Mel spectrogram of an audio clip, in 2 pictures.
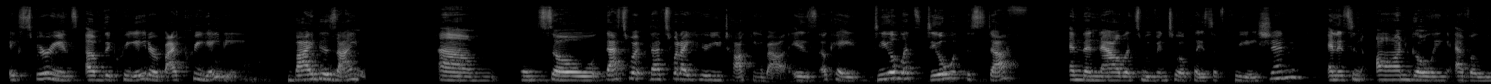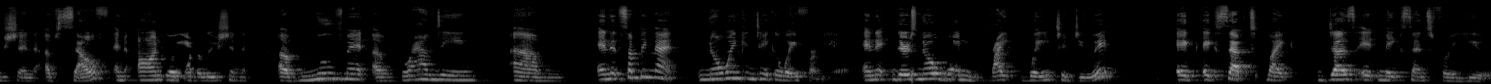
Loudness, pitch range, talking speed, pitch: -37 LUFS, 185-235 Hz, 165 wpm, 205 Hz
